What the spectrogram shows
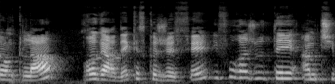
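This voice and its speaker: A woman with a non-native accent and lively intonation at a fairly slow pace, over noticeable background noise. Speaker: cooking vlogger. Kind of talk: cooking tutorial. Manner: hesitant, many fillers.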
